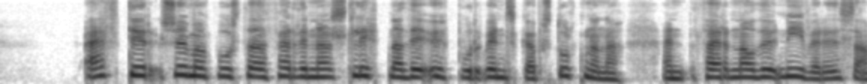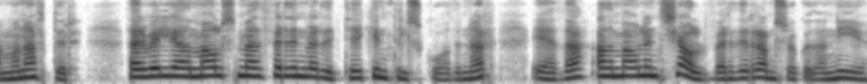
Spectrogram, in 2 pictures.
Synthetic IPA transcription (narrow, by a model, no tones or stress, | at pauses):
ɛft̪ɪɾsʏːmaɾpust̪aːðafɛɾðɪnḁst̪lɪht̪naðɪʔʏhpuɾvɪnskaːpst̪ul̥knanːa | ɛnθajɾnaːwðʏniːvɛɾɪðsa̰ːmanaft̪ʏɾ̥ | θajɾvɪljaaðmaːwlsmɛːðfɛɾðɪnvɛɾðɪt̪ʰɛːcɪnt̪ʰɪlskɔːðɪnːaɾɛðaaðmaːwlɪnsjawlvvɛɾðɪransœːkʏðaniːjʏ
